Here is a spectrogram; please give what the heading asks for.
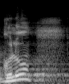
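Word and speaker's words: glow: आगे जी एल ओ डब्ल्यू तो जी एल से हो गया आधा ग और ल। यहां पे ओ डब्ल्यू का उच्चारण ओ की मात्रा हो गया। तो ये लिखा है ग्लो मतलब क्या होता है?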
